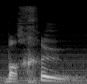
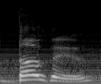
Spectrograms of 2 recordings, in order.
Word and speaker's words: bohu: The second word, empty, is the Hebrew word bohu, B-O-H-U, bohu, would be the way the Hebrews pronounce it, but since I'm not a Hebrew, I pronounce it bohu.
